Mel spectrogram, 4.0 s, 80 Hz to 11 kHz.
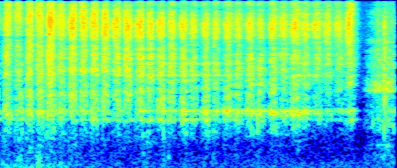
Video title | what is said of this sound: Luthiers Question Time Live 59 - The Guitar Building Q&A with Ben Crowe | you can hear that and there's no real changes there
